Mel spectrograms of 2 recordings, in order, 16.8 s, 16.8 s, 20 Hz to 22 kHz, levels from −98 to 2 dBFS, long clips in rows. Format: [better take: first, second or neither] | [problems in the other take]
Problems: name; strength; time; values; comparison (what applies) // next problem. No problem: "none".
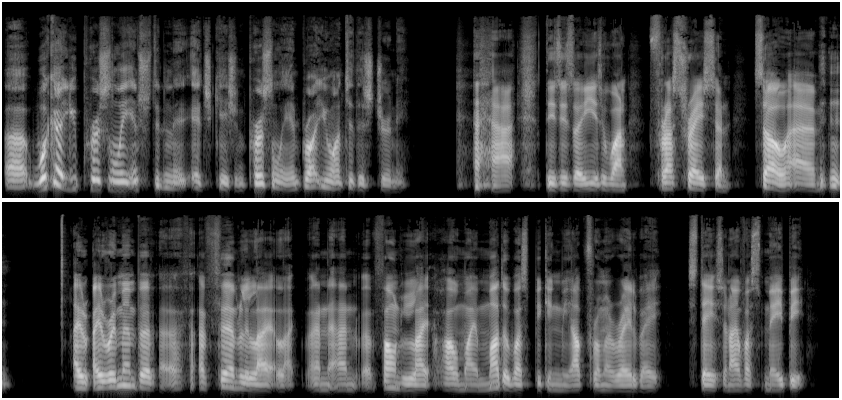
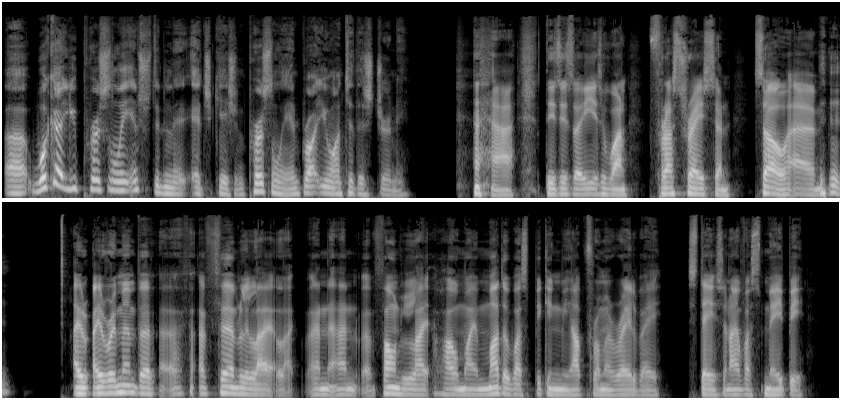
second | thin; very; fading below 300 Hz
